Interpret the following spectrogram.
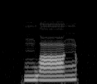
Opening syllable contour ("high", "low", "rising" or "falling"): rising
